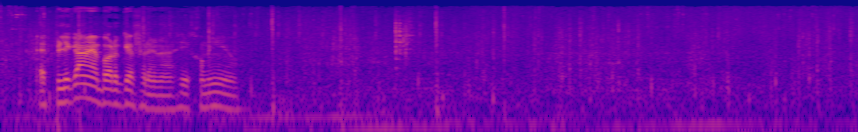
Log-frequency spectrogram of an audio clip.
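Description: A horse gallops with hooves thudding on grass.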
